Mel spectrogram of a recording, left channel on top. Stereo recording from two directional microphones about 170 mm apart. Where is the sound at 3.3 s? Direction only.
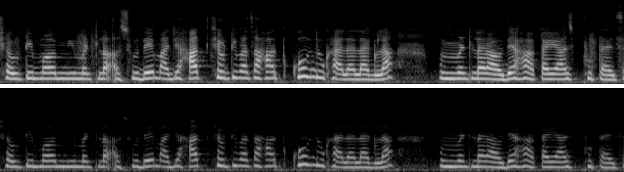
40° left (ahead or behind).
